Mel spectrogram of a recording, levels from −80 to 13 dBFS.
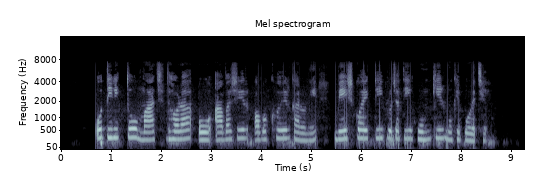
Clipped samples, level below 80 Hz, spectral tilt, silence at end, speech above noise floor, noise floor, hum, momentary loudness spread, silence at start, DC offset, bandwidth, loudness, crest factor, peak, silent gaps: under 0.1%; -54 dBFS; -5.5 dB/octave; 0.65 s; 58 dB; -76 dBFS; none; 8 LU; 0.7 s; under 0.1%; 7.8 kHz; -18 LUFS; 16 dB; -2 dBFS; none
